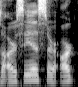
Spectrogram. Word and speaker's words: Arceus: hours so far of the new Pokemon Legends Arceus apparently it's pronounced Arceus in English, but like if you watch Arceus, I don't know.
